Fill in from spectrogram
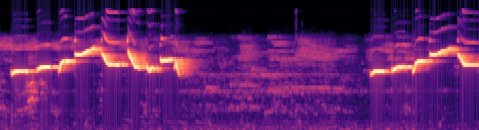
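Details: Oriental magpie-robin song: rising stepped whistles and quick downward slurs, a pause of about three seconds, then the same climbing whistled phrase starts again.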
